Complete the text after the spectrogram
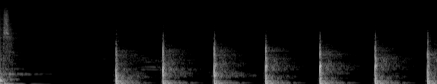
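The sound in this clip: Seven evenly spaced knocks on a door, each a firm, resonant rap with a short decay. They come after a brief fading sound and a pause of silence.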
